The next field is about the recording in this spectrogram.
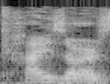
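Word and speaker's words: Caesar: It's not Kaisar's Legion, and yes, I said Kaisar, that's how it's pronounced in-game, but the NCR, there we go.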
